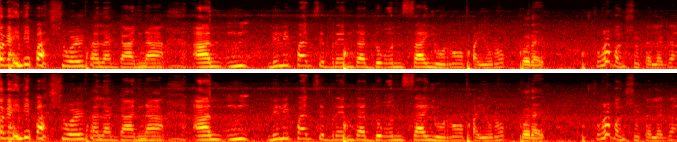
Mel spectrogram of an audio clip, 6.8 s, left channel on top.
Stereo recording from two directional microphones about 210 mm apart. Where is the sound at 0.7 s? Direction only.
45° left (ahead or behind).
